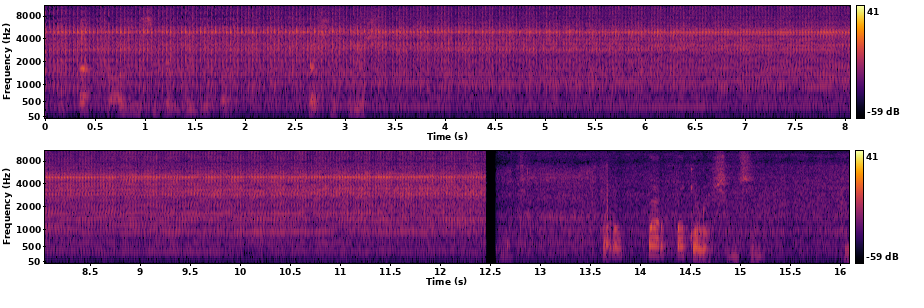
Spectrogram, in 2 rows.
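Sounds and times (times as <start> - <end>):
fuel injectors buzzing: 0.0 - 12.5.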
